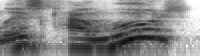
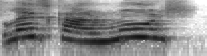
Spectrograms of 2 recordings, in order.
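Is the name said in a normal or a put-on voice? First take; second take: normal; put-on. First: It is said in the speaker's normal voice. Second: It is said in a put-on, showy voice.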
